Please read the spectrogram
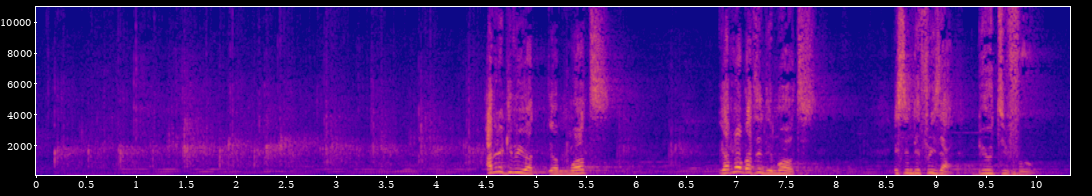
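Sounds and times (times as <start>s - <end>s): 
audience clapping for a church choir: 0.0s - 7.7s
speech: 4.6s - 5.8s, 6.8s - 7.9s, 8.6s - 10.1s.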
